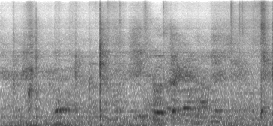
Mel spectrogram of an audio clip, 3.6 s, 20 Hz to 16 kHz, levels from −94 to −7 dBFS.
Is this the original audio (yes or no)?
no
